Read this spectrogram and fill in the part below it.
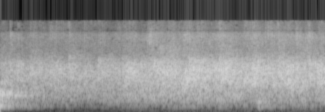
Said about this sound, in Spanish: Déselo al Señor, por favor, ese aplauso.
